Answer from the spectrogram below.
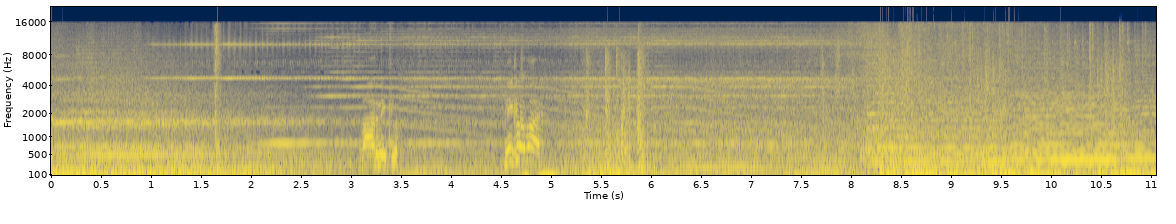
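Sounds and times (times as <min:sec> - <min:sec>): vehicle engines rumbling: 0:03.0 - 0:11.0.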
